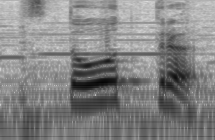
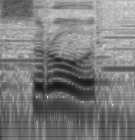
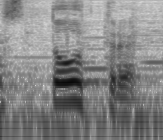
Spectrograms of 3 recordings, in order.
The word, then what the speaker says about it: स्तोत्र: बताने वाला स्तोत्र है स्तोत्र यह इस शब्द का सही उच्चारण है कई बार अनजाने में हम इसे स्रोत या स्तोत्र या स्तोत्र कह जाते हैं लेकिन इसका सही उच्चारण है स्तोत्र यहां हमें शुद्धता का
